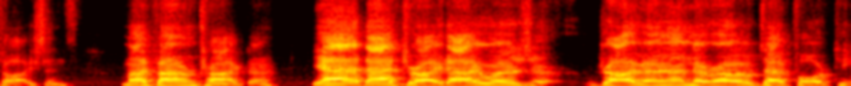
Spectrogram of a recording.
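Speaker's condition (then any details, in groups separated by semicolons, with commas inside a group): Cerebral palsy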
